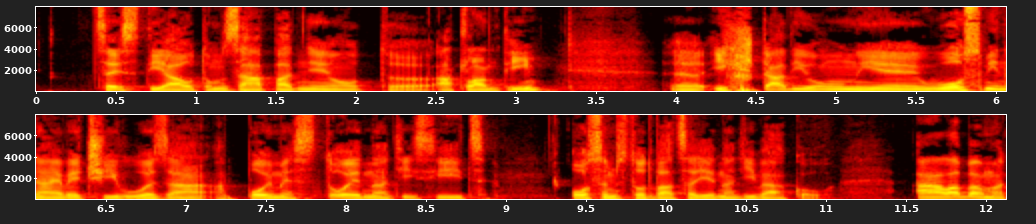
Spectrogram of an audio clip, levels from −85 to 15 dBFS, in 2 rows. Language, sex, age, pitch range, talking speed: Slovak, male, 30-49, 95-110 Hz, 90 wpm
